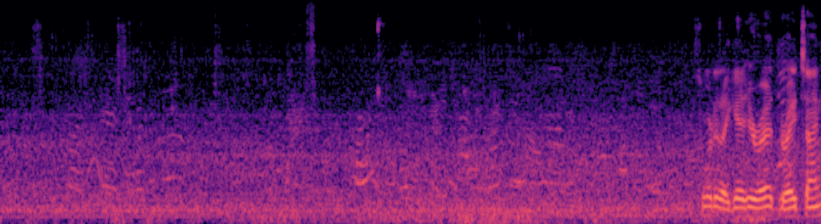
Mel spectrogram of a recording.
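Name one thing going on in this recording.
Leaves rustle softly as a bear shifts on a tree branch.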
